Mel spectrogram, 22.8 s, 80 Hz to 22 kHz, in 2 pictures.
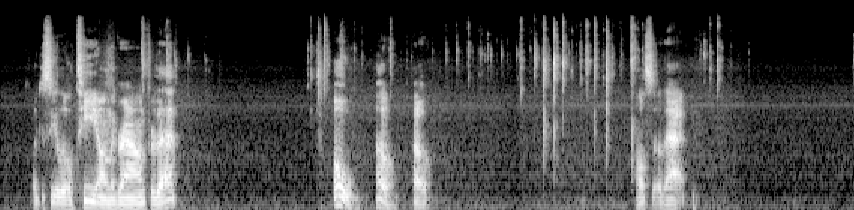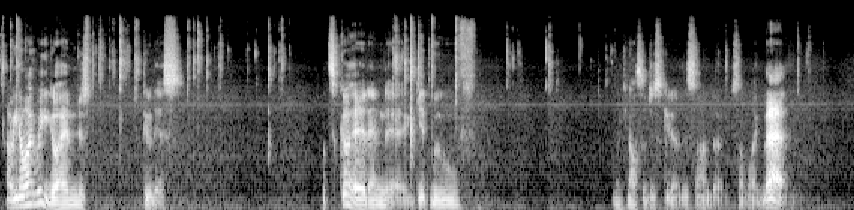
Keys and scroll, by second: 2.0 super+q, 2.6 super+Tab, 4.0 shift+super+Tab, 4.8-14.9 typing, 16.2-18.0 typing, 18.5 super+Tab, 21.9 super+Tab, 22.2 super+Tab.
